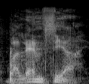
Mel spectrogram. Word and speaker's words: Valencia: The next one's going to be in Valencia. Well, Valencia, if you want to pronounce it correctly.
